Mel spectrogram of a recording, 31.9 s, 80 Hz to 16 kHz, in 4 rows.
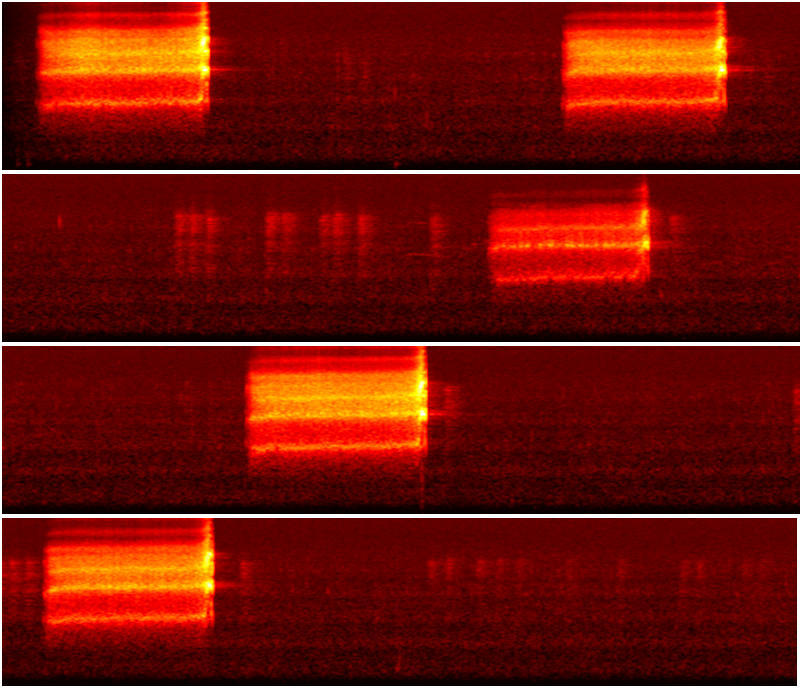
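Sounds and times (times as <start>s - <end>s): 
northern hawk owl Surnia ulula calling: 0.4s - 2.1s, 5.6s - 7.3s, 12.9s - 14.5s, 18.4s - 20.2s, 24.4s - 26.1s.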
